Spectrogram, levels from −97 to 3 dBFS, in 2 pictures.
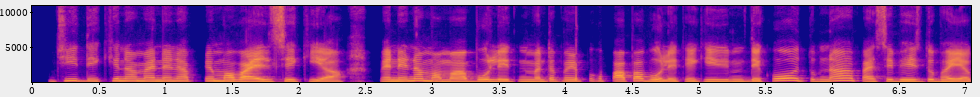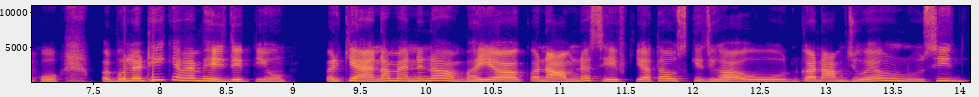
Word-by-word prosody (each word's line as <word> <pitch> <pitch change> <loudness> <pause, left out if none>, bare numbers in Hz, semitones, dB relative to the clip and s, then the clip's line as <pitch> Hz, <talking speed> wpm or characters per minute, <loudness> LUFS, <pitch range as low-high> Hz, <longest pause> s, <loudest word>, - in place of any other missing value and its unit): जी। 295 +6 -1
देखिए 275 +2 -3
ना, 285 0 +2
मैंने 270 -1 +2
ना, 280 - +1
अपने 280 +1 -4
मोबाइल 230 -5 +5
से 250 +3 +1
किया, 195 -6 -1 0.3
मैंने 255 +3 +4
ना 300 +1 +3
मम्मा 230 -4 +2
बोले 225 -2 +2
मतलब 230 +3 -3
मेरे 265 +1 0
को 285 - -8
पापा 265 +1 +2
बोले 210 -8 +1
थे, 200 - -1
कि 225 +1 -1
देखो 300 +12 +2
तुम 240 -2 -7
ना 325 +7 +2
पैसे 225 +2 0
भेज 250 -1 +1
दो 245 - +1
भैया 200 -5 +3
को 180 -1 -7
और - - -15 0.3
मैं 230 - -4
बोला 300 +2 +4
ठीक 425 +2 -1
है 395 - 0
मैं 345 -2 +2
भेज 275 -4 +2
देती 225 -3 -3
हूँ। 225 +1 -8 0.3
पर 275 - -1
क्या 290 +1 +4
है 255 - +5
ना, 295 +5 -1
मैंने 295 -3 0
ना, 335 0 +1
भैया 245 0 +2
का 275 - -4
नाम 230 -2 +2
ना 310 +3 -2
सेव 245 -6 -4
किया 245 -1 -2
था। 295 - -2
उसकी 295 -1 -7
जगह 250 -1 -2
उ 225 +1 -4
उ 240 0 -4
उनका 235 +4 -1
नाम 270 0 -1
जो 265 0 -5
है, 260 +3 -2
उसी 300 -2 -3
255 Hz, 250 wpm, -22 LUFS, 230-285 Hz, 0.3 s, मोबाइल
